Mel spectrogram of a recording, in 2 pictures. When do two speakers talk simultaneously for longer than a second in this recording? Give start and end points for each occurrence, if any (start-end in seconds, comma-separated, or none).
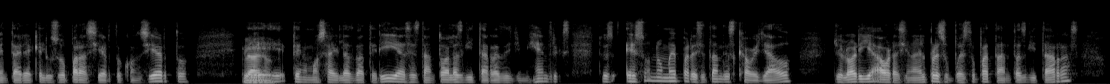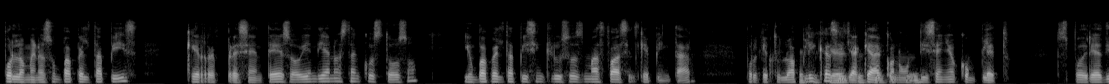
19.1-20.3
